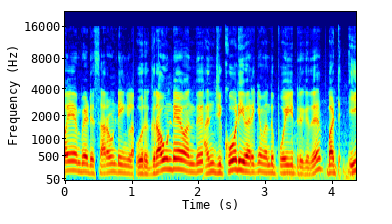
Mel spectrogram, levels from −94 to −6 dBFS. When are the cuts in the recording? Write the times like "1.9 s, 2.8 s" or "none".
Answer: 1.0 s, 2.1 s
